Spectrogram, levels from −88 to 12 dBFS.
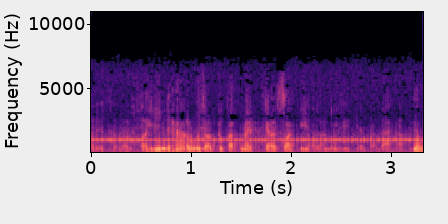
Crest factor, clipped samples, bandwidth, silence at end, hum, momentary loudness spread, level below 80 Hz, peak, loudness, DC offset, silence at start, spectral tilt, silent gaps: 18 dB; under 0.1%; 7.2 kHz; 0 s; none; 10 LU; -46 dBFS; 0 dBFS; -20 LUFS; under 0.1%; 0 s; -8.5 dB/octave; none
